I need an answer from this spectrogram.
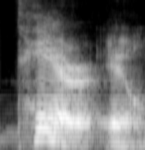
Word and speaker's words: tear: 근데 발음이 달라요. 눈물은 tear, 그리고 찢김은 tear예요.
